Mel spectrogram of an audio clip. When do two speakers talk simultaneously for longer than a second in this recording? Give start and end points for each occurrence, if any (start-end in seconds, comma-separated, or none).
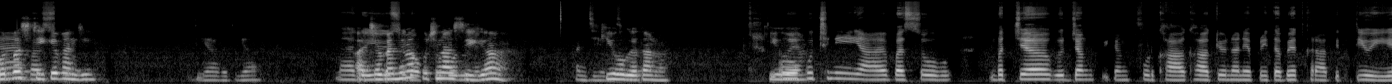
3.6-4.8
